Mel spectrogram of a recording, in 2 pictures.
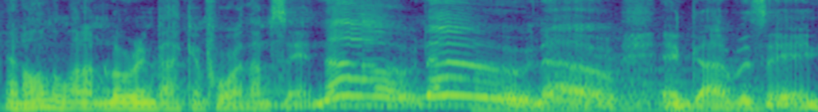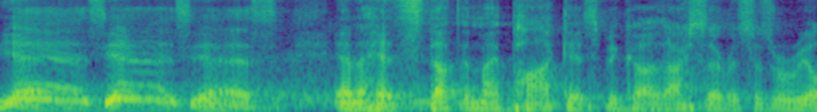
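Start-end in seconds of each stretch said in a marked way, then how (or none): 2.0-3.9 high, loud pleading no, no, no; a frantic high refusal, each no climbing; crying out no. Retold or imitated. Young man on the floor resisting God, high pleading cries. 5.1-6.9 voice of God insisting. Retold or imitated. God answering his refusal.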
